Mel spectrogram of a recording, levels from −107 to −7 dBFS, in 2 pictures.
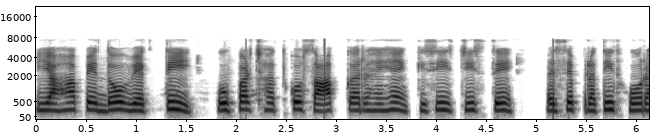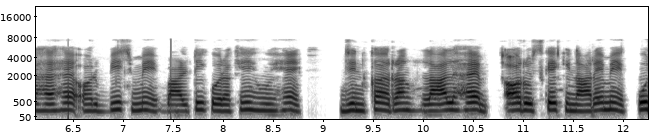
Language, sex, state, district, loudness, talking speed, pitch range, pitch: Hindi, female, Chhattisgarh, Balrampur, -18 LUFS, 180 wpm, 210-235 Hz, 225 Hz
